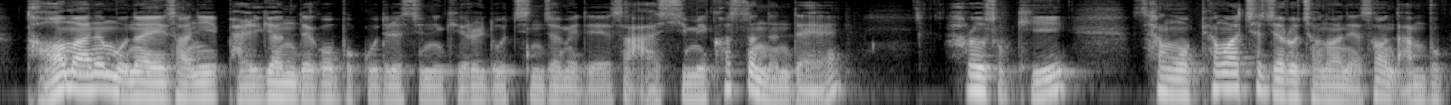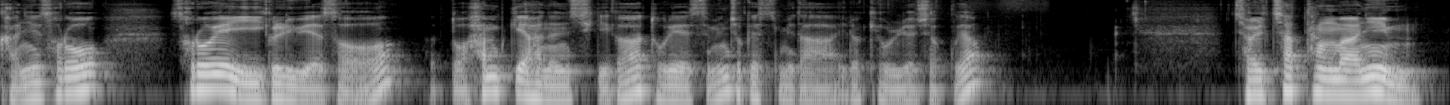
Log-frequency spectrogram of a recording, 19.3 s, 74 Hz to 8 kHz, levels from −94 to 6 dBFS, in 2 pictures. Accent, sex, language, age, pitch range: native, male, Korean, 40-59, 85-130 Hz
